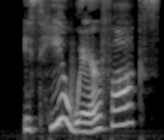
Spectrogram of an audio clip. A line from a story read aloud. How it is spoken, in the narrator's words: Scott asks eagerly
